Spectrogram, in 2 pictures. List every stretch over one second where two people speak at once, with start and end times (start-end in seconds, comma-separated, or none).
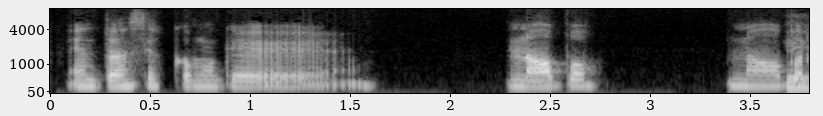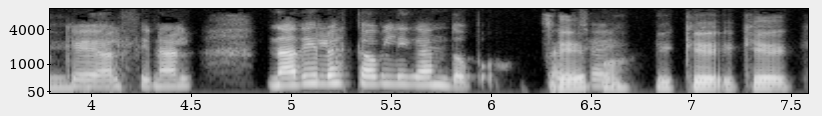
none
